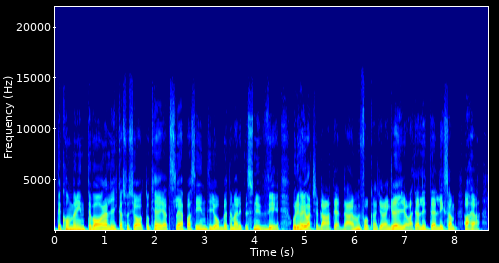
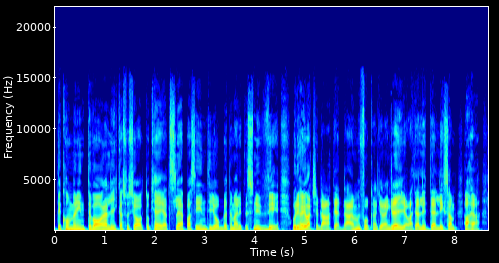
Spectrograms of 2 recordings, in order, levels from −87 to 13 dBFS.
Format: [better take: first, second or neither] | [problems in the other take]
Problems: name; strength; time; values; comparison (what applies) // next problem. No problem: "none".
second | muffled; slightly; fading above 1.5 kHz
